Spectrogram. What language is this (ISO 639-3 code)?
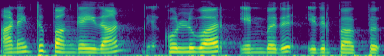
tam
